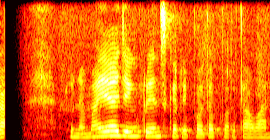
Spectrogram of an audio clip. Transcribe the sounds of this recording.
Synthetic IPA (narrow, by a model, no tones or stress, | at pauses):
lunamajad͡ʒɨŋfɾɛnskɨrdipɔt̪ɔkərt̪awan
